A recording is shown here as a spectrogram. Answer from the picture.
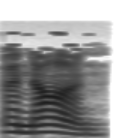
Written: anan

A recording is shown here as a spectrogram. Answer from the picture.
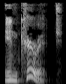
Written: encourage

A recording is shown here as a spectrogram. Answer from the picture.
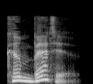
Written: combative

